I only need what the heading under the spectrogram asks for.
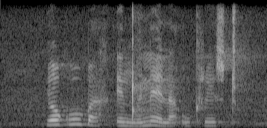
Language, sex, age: Xhosa, female, 22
